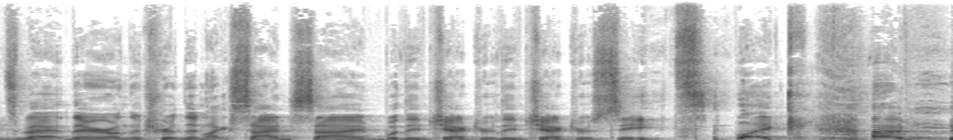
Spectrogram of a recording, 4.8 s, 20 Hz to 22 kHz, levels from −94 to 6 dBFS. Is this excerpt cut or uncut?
cut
